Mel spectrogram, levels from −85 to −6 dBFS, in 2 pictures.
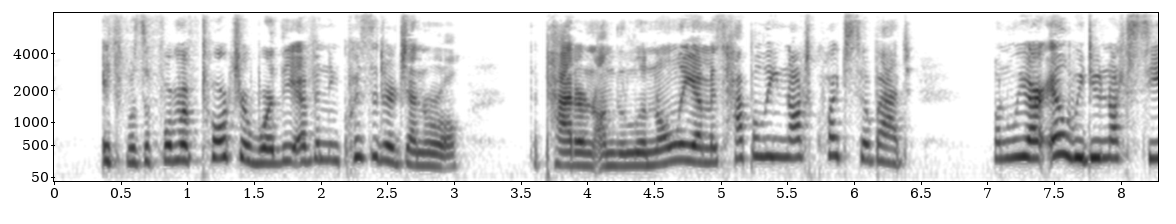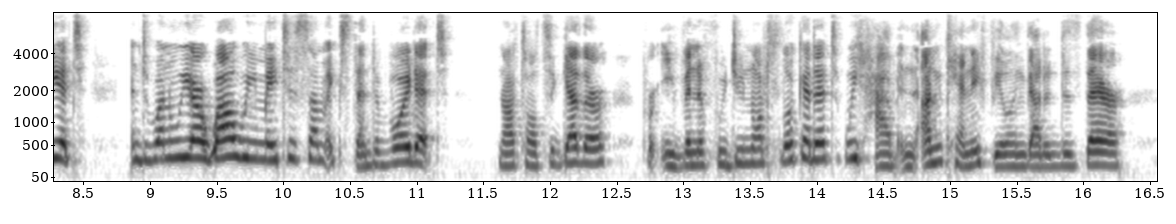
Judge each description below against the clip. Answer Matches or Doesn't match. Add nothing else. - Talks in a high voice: Matches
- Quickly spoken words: Matches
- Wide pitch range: Matches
